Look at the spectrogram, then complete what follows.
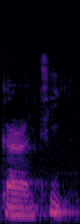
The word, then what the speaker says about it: guarantee: the sound syllable of guarantee, is a hallmark of unstressed syllables in English. Guarantee. You can see that the stress is on T and the E sound are stressed, but the other ones,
